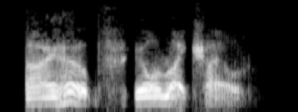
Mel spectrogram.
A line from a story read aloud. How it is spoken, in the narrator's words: he sighed, in tones that said she was wrong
